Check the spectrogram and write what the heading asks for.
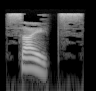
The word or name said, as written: cites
